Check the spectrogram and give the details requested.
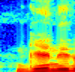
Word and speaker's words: জ্ঞানী: মূর্ধন্য স আর ঠ দুইটা মিলেই হচ্ছে এটা উচ্চারণ হবে কনিষ্ঠ কনিষ্ঠ জ্ঞানী জ্ঞানীর মধ্যে এখানে রয়েছে এই যে এটার মধ্যে বর্গীয়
